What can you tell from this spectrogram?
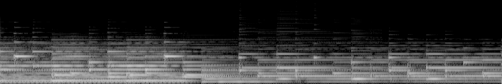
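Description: It's a music clip, and from 2.32 to 3.82 s there's crude rate conversion: a gritty, inharmonic fizz roughly 35 dB under the music, from samples simply being dropped with no filtering, which fits a sloppy 48 kHz to 44.1 kHz step.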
